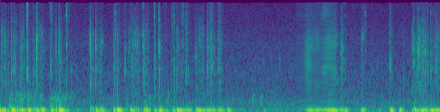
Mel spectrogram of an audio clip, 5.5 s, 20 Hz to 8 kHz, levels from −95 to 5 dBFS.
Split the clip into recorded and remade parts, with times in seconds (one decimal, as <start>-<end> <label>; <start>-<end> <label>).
0.0-3.7 recorded; 3.7-4.2 remade; 4.2-5.5 recorded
